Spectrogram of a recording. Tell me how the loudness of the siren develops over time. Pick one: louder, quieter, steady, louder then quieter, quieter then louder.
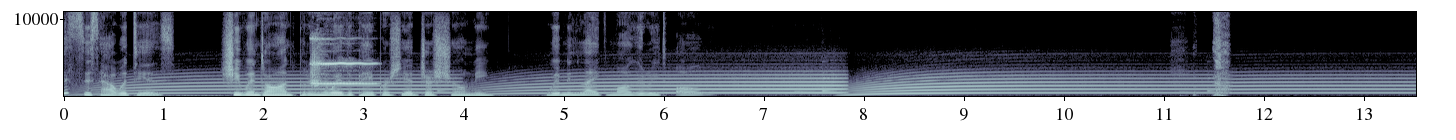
louder then quieter.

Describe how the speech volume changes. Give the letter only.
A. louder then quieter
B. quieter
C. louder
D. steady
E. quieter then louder
A.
